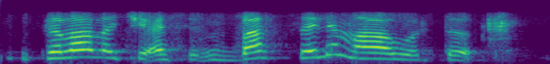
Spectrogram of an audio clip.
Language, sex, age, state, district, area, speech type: Kashmiri, female, 30-45, Jammu and Kashmir, Bandipora, rural, conversation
